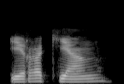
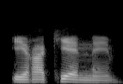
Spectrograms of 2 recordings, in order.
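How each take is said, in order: First: "Irakien" slowly, ending nasal; model pronunciation. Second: "Irakienne" slowly, with a clear final n; model pronunciation. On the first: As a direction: end "Irakien" through the nose. ("Irakien" lento, con final nasal) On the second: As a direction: sound the n in "Irakienne". ("Irakienne" lento, con la n clara) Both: Shown as a demonstration.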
